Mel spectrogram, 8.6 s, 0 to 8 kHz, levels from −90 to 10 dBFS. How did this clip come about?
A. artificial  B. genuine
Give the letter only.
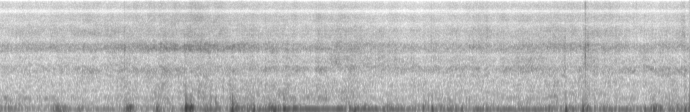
A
